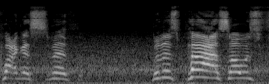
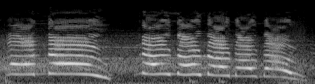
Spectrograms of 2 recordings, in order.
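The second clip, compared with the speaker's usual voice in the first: loud, higher cries of dismay; anguished shout; 9 semitones higher, 10 dB louder, slower than usual. Real, not acted. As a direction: howl as the chance slips away. The attack breaks down.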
